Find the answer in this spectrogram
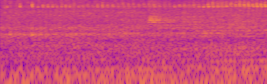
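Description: City street traffic, with vehicle engines running in a dense low rumble and auto-rickshaws close alongside. A faint steady high whine runs through it.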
